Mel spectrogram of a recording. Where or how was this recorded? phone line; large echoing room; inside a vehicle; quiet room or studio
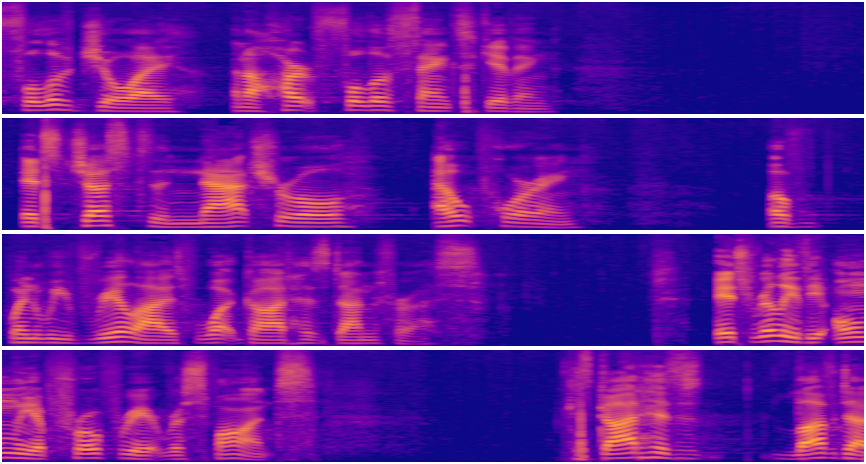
large echoing room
